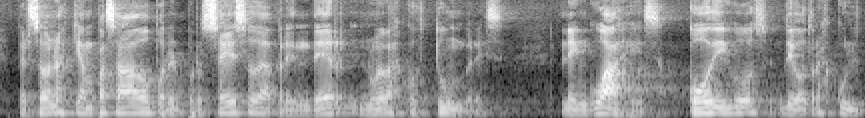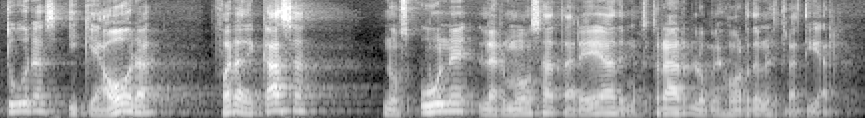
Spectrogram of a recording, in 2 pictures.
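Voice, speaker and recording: Somewhat breathy, the voice moves at a fairly slow pace with ordinary pitch variation. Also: man, medium pitch for a man. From Venezuela, Ciudad Bolívar. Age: 40s. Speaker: podcast host. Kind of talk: casual interview.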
